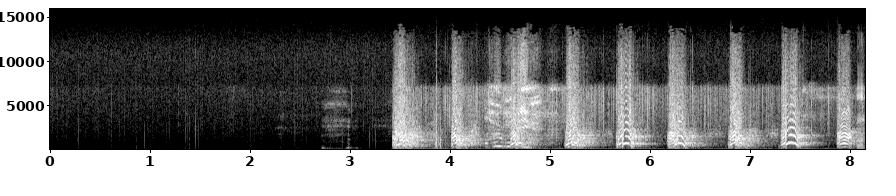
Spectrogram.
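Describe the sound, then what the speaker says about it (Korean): A dog barks in a steady series of loud, close barks after a quiet opening, with a brief voice just before the barking starts. "짖지 마."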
